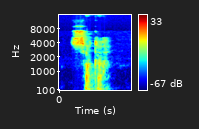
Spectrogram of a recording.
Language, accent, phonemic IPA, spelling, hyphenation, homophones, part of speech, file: English, Southern England, /ˈsʌkə/, succour, suc‧cour, sucker, noun / verb, LL-Q1860 (eng)-succour.wav
- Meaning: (noun) Aid, assistance, or relief given to one in distress; ministration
